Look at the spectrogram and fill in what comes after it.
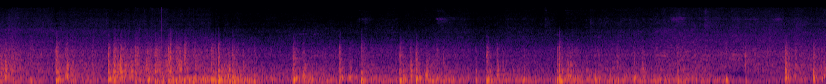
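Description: Aerial fireworks shells bursting: a rapid, irregular series of booms and sharp bangs over a rolling rumble, thickest from about one to three seconds in, then carrying on more sparsely.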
